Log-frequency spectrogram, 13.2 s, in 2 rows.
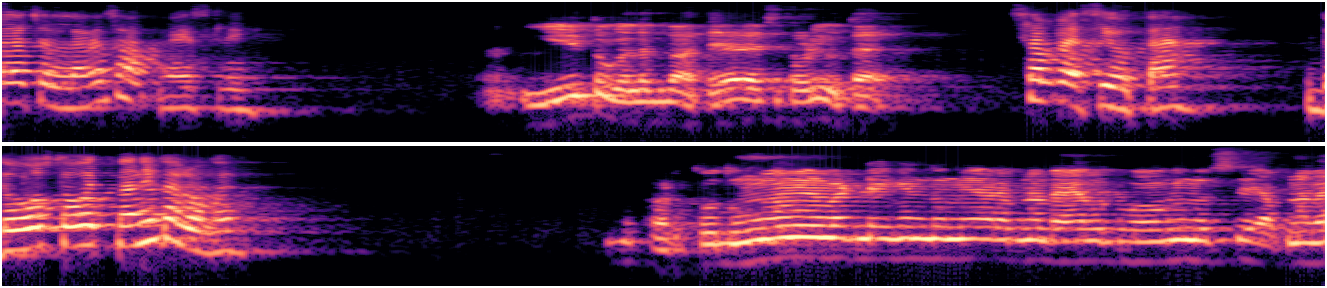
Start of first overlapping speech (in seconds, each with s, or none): none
